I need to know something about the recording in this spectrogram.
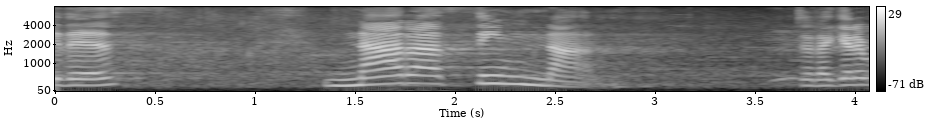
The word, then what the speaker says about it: Narasimhan: Narasimhan.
